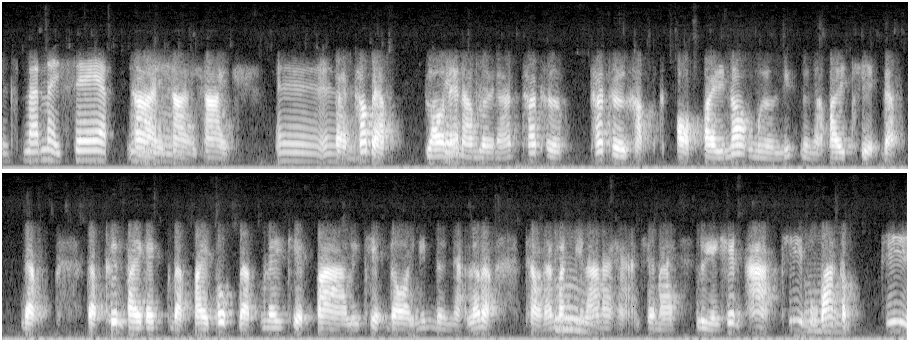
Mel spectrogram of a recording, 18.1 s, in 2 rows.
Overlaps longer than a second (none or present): none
